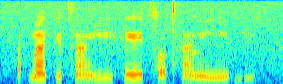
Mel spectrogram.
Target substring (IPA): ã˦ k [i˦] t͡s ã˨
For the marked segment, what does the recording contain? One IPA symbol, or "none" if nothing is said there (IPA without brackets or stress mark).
ɪ˦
